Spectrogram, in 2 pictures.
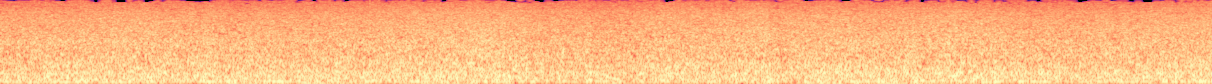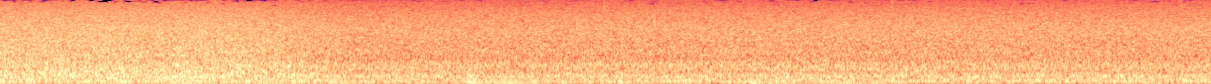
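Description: Waterfall rushing steadily, an even wash of falling water over rock ledges. It becomes slightly quieter about two-thirds of the way in.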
